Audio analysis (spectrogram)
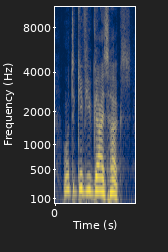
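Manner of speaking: put-on high little girl voice on hugs; child voice retake. Shown as a demonstration. Yuriki promising hugs, redone in child voice. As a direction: redo it as the small child. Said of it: "Almost butchered that there".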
